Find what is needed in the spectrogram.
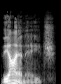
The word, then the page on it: iron age: British English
